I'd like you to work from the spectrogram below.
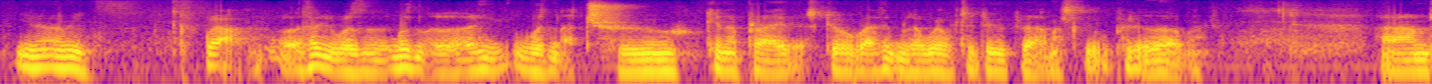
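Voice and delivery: ordinary delivery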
